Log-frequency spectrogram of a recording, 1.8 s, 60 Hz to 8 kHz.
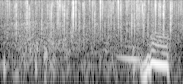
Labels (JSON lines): {"label": "biophony, cascading saw", "recorder": "SoundTrap 600 or HydroMoth"}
